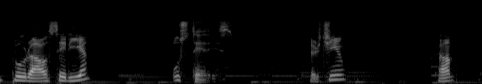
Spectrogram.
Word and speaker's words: ustedes: Ustedes, tá? Preste atenção na pronúncia. Usted, ustedes, tá? Singular, segura esse D final e aqui pode falar um pouco mais o D e esse, tá bom?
